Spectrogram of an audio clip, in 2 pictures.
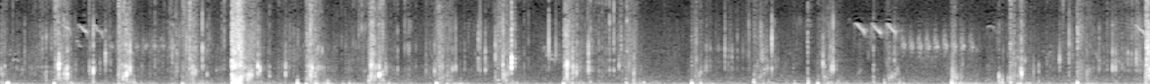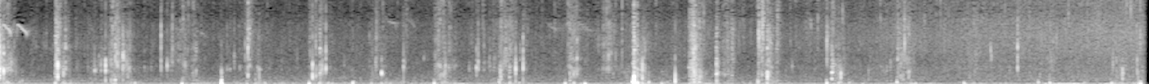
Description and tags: Footsteps in gravel. In the backround some birds.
